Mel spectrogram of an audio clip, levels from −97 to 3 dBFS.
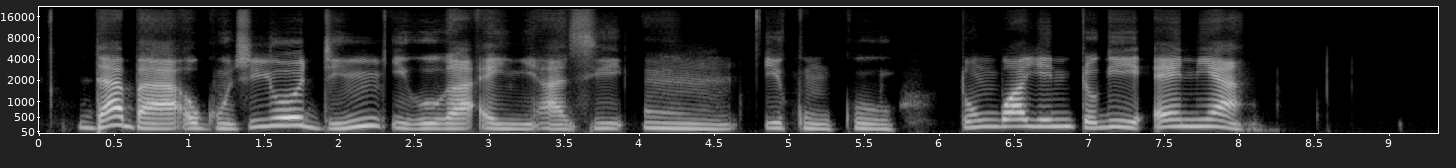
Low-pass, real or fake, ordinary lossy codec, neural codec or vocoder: none; fake; none; autoencoder, 48 kHz, 32 numbers a frame, DAC-VAE, trained on Japanese speech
